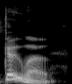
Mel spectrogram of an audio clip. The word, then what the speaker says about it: Cuomo: The correct pronunciation is Cuomo.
